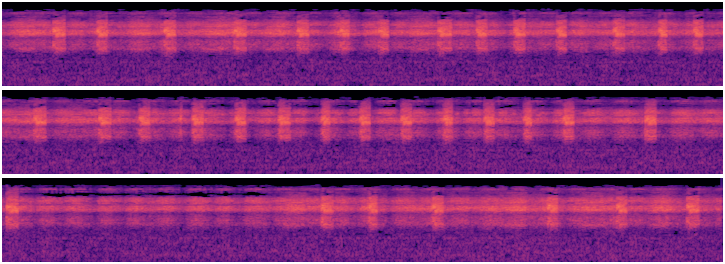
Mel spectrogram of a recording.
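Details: Cicadas singing on walnut trees give a loud, metallic buzzing chorus broken into quick regular pulses, with a brief steadier patch midway before the throbbing resumes.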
